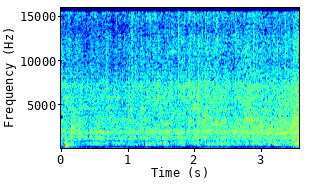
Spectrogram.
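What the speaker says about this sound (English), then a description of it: "We're going to get this oil ripping hot, and then we're going to add the beef" Beef sizzling and frying in ripping hot oil in a wok, a steady, dense crackle that holds evenly throughout at close range, with no one talking.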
